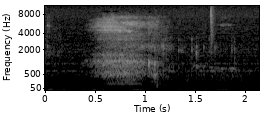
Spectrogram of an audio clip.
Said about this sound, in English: Oh, sorry. Yawn, yawn.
